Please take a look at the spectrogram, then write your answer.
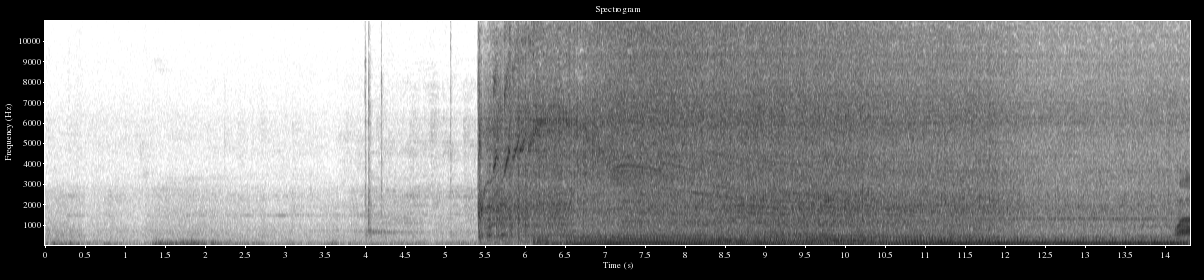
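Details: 2003 Ford Explorer petrol engine cranks and settles into a steady idle after replacing a worn, wiggling engine pulley; the loud startup rattle is gone, though a slight engine rattle may remain.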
